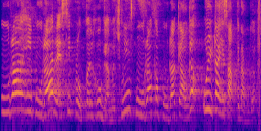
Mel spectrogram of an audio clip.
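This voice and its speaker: A woman teacher with an Indian accent giving an online class lecture. She mixes Hindi and English, checks in often with her students, and slows down to dictate key terms. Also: high-pitched, sing-song, a bit bright. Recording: roomy echo with long reverb.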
